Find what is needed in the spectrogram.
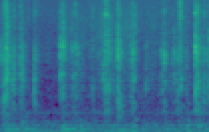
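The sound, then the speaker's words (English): Faint typing on a computer keyboard while a search query is entered, with many soft key clicks in a quick, irregular run and no talk. “let's just type in pizza, Big Bear.”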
